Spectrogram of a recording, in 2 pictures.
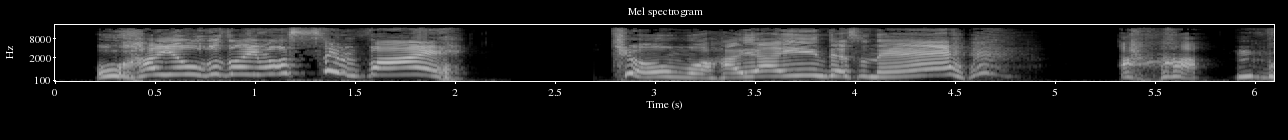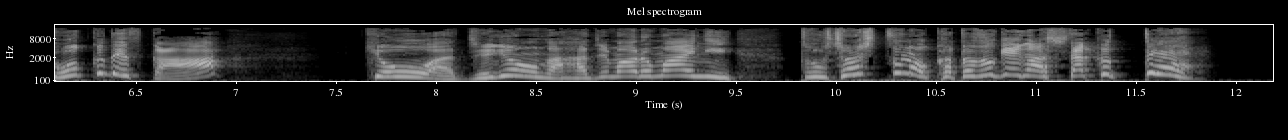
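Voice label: boy, high voice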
